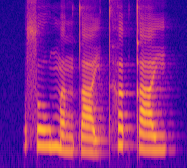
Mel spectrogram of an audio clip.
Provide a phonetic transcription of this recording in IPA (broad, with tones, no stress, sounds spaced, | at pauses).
s o˧ w m ɐ˨ ŋ t̪ aː˨˩ j t̪ʰ ɐ˥ k̚ t̪ aː˧ j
